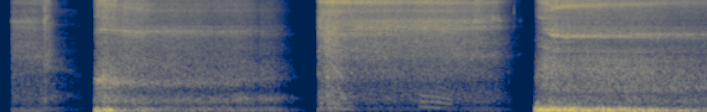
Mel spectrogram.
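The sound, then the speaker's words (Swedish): A person with eyes closed takes three deep, audible breaths on request. Each long, hissing breath lasts about two seconds, with a short silence between them, and the last is the loudest. “tar tre djupa andetag ljudligt”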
